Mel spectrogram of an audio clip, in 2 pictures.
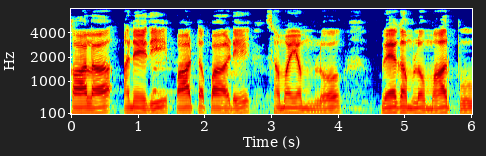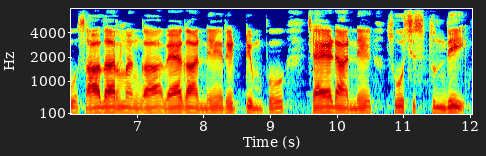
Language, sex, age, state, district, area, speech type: Telugu, male, 45-60, Andhra Pradesh, Sri Balaji, urban, read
